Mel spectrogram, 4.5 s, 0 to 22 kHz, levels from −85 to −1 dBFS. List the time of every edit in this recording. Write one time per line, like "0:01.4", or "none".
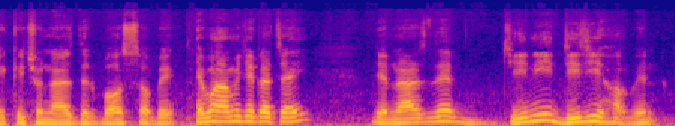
0:01.2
